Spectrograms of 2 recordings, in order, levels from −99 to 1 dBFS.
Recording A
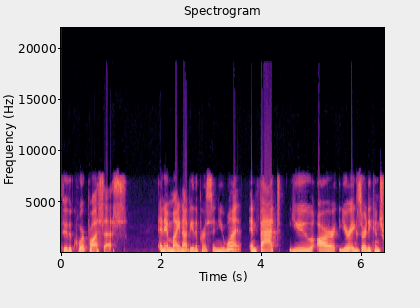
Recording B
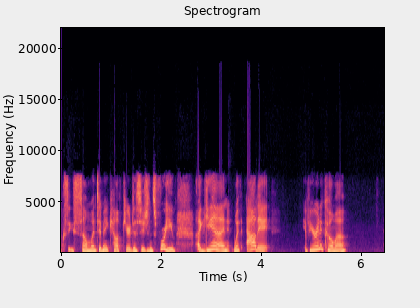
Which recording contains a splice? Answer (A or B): A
